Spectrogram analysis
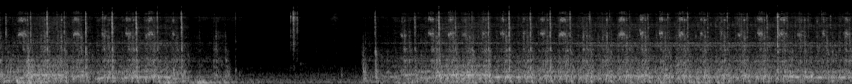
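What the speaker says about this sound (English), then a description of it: "I'm gonna go forward and back stitch to my mark because I do want to lock this down." A sewing machine runs continuously while back stitching to lock a centered zipper seam, its rapid needle clatter briefly pausing for about a second before resuming at a steady, close whir.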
